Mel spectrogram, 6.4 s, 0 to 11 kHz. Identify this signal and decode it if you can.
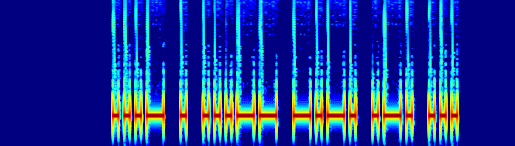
Morse code, heard as a keyed tone, about 17 wpm, 700 Hz. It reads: VE3CRS
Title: DXCC-100 Call Signs - 6 Characters - Repeated 2x - 17wpm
